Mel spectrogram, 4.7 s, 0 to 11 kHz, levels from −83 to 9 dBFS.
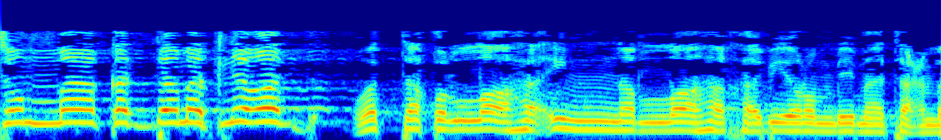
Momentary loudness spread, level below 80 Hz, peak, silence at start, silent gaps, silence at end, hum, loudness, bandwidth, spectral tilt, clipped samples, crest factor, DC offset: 7 LU; -48 dBFS; 0 dBFS; 0 s; none; 0 s; none; -18 LUFS; 5.8 kHz; -10 dB/octave; under 0.1%; 18 dB; under 0.1%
